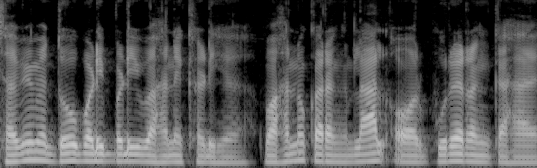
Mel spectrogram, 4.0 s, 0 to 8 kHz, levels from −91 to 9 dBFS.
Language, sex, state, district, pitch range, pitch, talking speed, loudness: Hindi, male, Jharkhand, Garhwa, 110-135 Hz, 120 Hz, 250 wpm, -18 LUFS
